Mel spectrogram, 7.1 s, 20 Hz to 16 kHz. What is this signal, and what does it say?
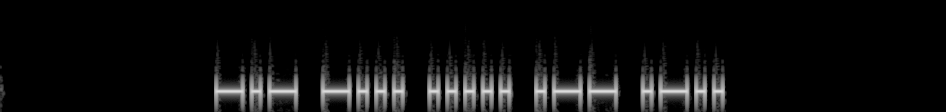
Morse code, heard as a keyed tone, about 18 wpm, 700 Hz. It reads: KB5WL
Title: Speed Racing - USA 2x2 Call Signs 15wpm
